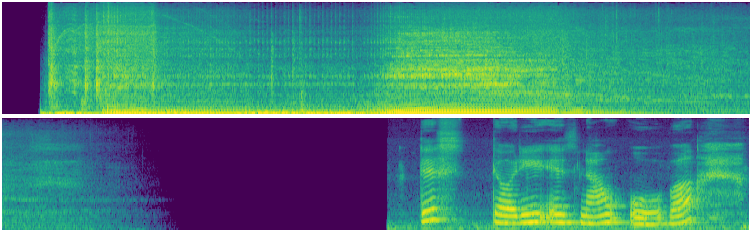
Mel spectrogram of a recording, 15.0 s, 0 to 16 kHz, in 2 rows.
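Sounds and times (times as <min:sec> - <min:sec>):
car engine cranking and starting: 0:00.4 - 0:08.7
speech: 0:11.7 - 0:14.9.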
